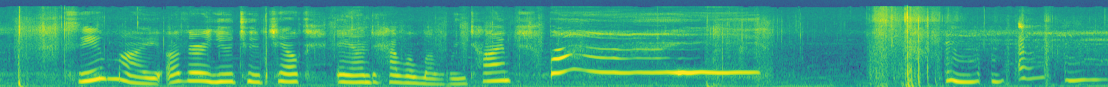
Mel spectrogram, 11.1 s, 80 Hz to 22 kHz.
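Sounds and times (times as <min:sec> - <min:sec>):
child saying bye: 0:02.8 - 0:07.6.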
